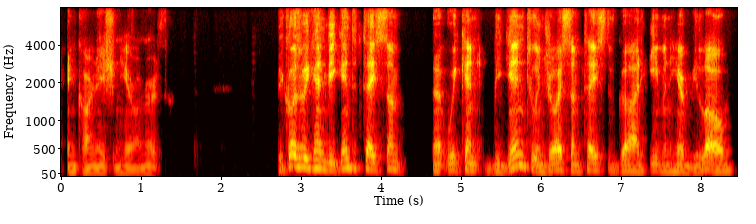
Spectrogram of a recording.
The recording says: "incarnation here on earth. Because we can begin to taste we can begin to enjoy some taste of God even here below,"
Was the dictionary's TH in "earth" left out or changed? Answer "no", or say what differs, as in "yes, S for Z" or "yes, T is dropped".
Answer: no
